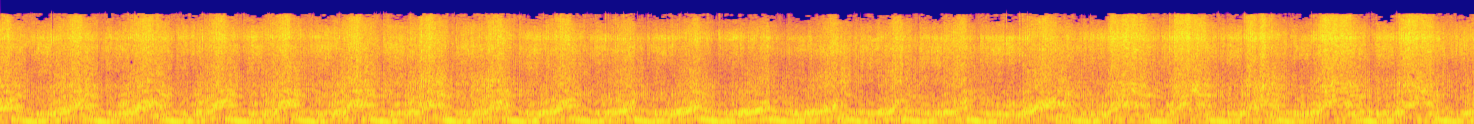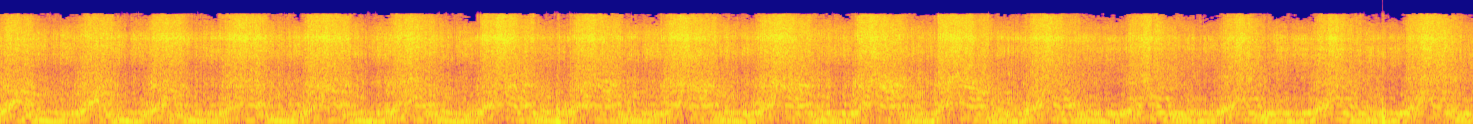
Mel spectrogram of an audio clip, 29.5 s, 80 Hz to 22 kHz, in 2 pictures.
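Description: Ducati Desmosedici MotoGP racing V4 engine being revved over and over, its pitch rising and falling in quick throttle blips a little more than once a second, without a pause. A few sharp cracks stand out about two-thirds of the way through and near the end.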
